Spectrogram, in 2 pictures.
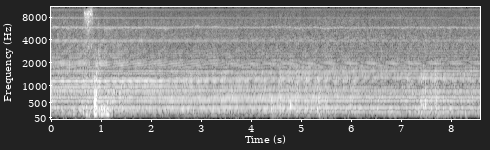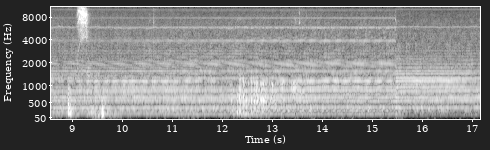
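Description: Steady electrical hum and buzz on the recording, made of many fixed tones, typical of mains hum picked up by the microphone. A few short faint clicks break through, the loudest about nine seconds in.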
